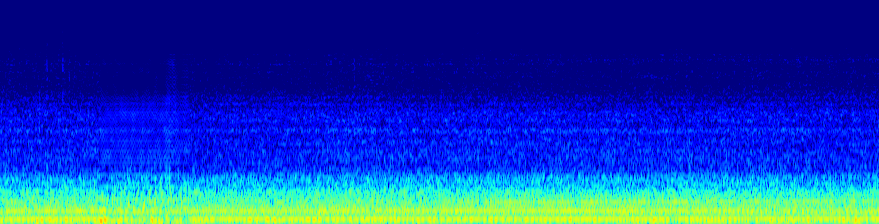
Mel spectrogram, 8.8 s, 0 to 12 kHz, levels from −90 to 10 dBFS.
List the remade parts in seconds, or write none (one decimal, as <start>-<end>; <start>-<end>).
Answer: 1.0-1.9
